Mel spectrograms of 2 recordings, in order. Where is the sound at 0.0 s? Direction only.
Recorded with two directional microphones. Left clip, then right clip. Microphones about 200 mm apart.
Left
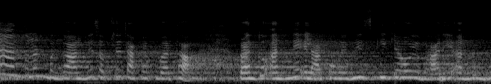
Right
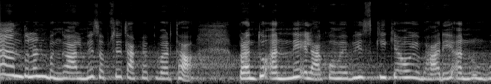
50° right (ahead or behind).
